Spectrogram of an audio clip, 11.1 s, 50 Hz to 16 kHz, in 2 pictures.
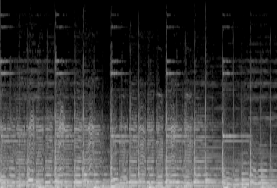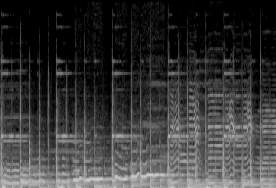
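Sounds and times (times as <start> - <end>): plucked string melody: 0.0 - 11.0.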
